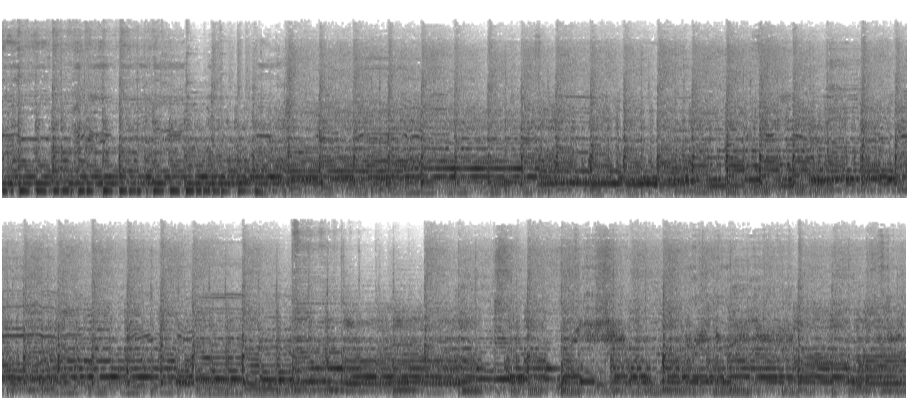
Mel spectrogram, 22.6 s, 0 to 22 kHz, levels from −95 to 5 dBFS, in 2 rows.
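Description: Nothing in the audio stood out as a technical problem on listening.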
